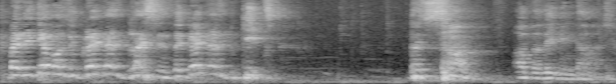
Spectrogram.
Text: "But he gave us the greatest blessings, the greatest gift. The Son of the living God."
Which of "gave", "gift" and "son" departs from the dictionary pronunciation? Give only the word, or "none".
gift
